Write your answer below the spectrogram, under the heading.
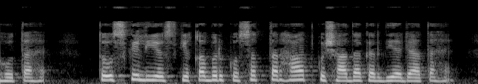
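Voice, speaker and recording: Fairly even intonation and a dark, mellow tone from a woman. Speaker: Islamic scholar. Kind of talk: religious lecture.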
